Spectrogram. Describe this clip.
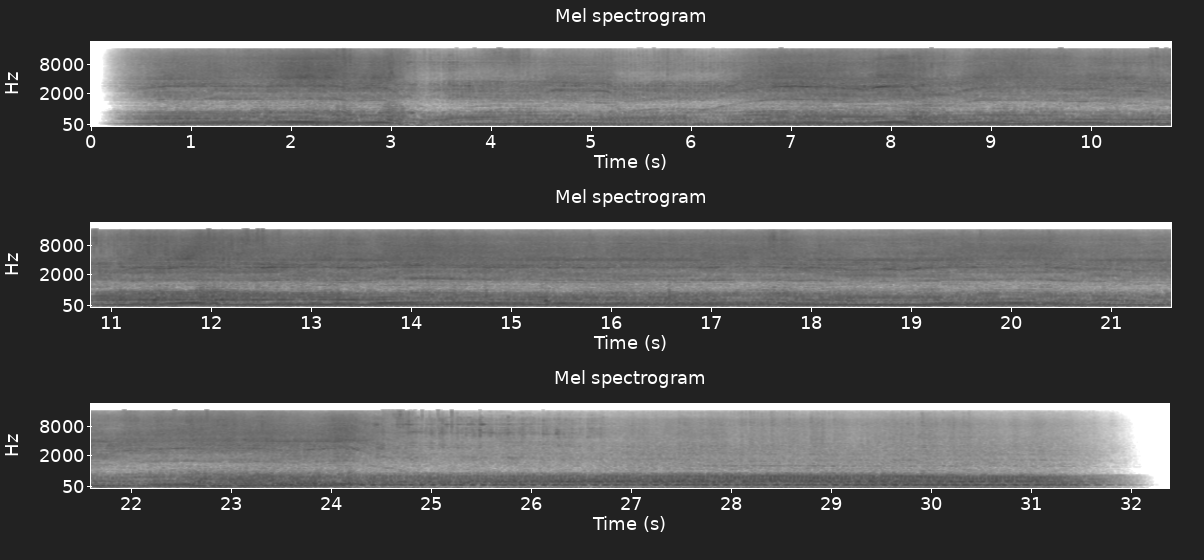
mowning-engines in a garden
